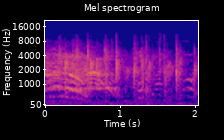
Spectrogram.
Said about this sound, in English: Yes, baby. She clapping. Yes, baby. Babies even know.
